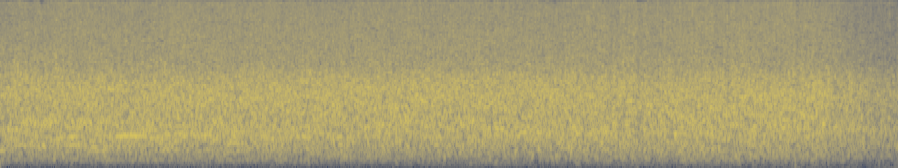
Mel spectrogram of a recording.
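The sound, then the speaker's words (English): Loud, sustained applause from a large crowd for Truss's speech. It is a dense, unbroken wash of clapping that holds steady for several seconds before tapering slightly at the end. “So a great long round of applause there.”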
